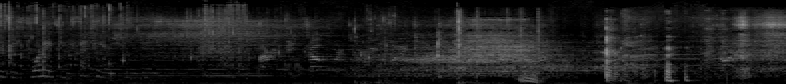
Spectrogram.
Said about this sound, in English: I'm going to pour myself a more adult beverage.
